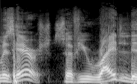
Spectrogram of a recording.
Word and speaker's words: Hirsch: That's the way people pronounce it, Hirsch. He says with a segol, but that's not relevant to us.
